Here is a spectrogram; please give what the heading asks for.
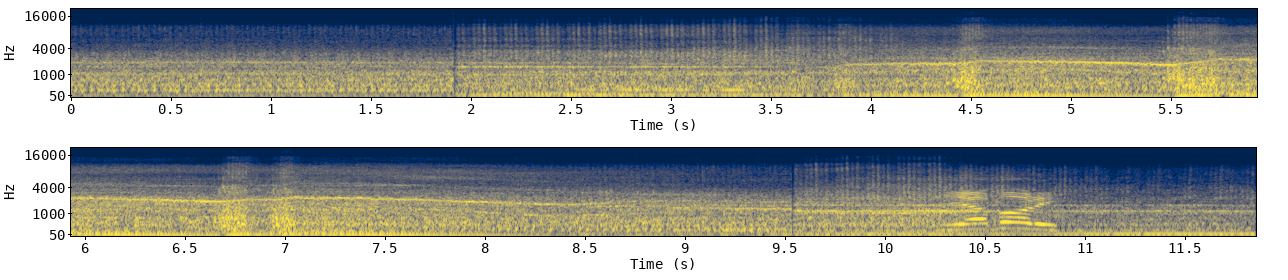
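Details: Rebuilt diesel truck engine after mechanical timing set with timing meter, fuel system primed: fires and runs with clean even clatter, no misfire or stumble; timing sounds right; normal running.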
